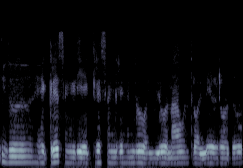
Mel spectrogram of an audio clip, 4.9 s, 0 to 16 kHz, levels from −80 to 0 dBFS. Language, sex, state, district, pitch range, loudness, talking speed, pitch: Kannada, male, Karnataka, Dharwad, 115-125 Hz, -33 LUFS, 125 wpm, 120 Hz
